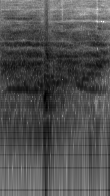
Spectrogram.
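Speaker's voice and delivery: short breathy laugh out loud; burst of laughter. Real, not acted. Laughing while telling friends the story. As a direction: laugh at the memory.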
